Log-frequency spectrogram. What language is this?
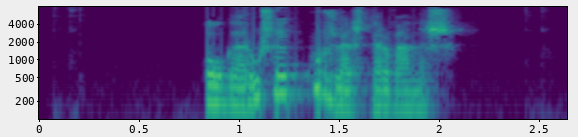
Mari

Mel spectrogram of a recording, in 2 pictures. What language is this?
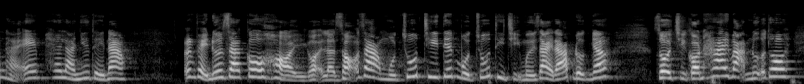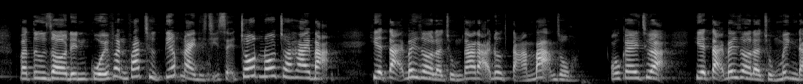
Vietnamese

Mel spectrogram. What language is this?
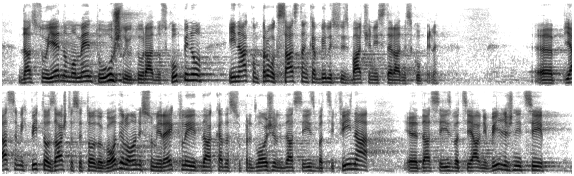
Croatian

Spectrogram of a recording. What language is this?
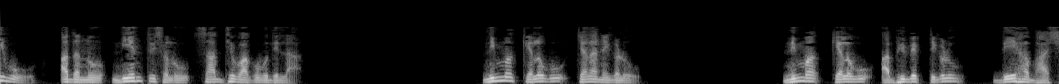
Kannada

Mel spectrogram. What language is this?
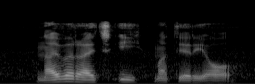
Afrikaans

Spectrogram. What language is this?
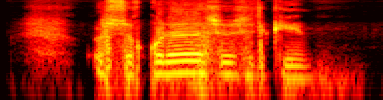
Kabyle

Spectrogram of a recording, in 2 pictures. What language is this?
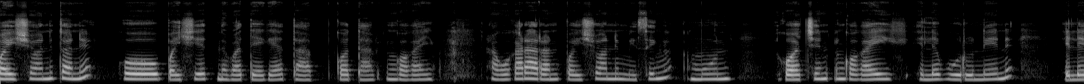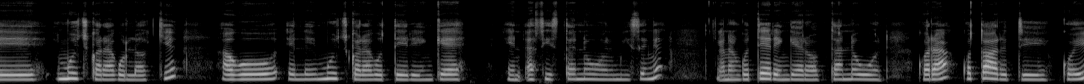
Kalenjin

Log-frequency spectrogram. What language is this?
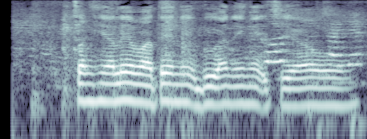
Hakha Chin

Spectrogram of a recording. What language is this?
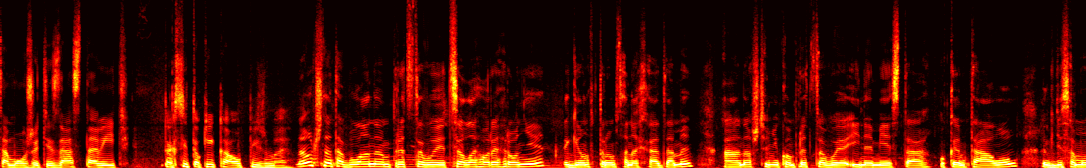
Slovak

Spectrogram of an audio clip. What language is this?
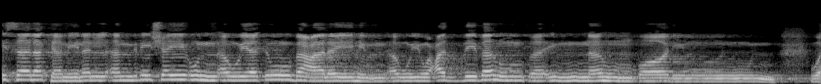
Arabic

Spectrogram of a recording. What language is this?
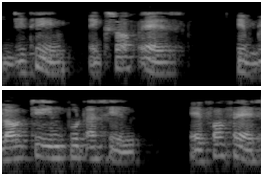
Marathi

